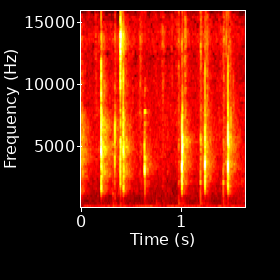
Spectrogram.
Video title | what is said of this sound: Need Help Picking a Face Sunscreen? These Are Mineral SPFs That Wear Great Under Foundation! | you do need to shake it and you can hear the ball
